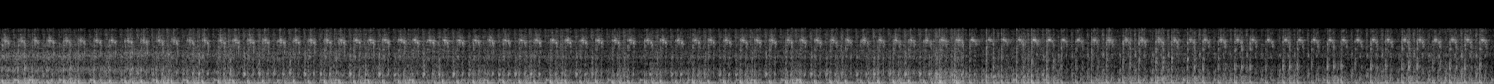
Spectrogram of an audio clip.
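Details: Harley-Davidson FXDX V-twin, idle after a cold start (not run since yesterday); loping idle with a sharp regular clatter on every beat, loud over the exhaust, source unknown.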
